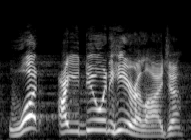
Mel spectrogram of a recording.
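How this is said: It is said in a rebuking, scolding tone.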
